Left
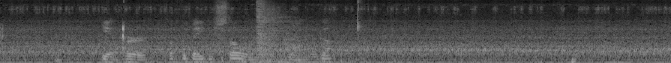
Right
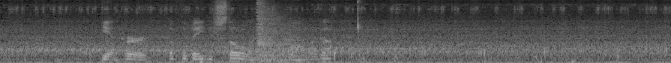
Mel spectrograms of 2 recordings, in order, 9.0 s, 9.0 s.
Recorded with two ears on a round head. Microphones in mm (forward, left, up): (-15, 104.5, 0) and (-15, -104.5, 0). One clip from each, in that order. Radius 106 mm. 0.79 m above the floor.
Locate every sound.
1.4 s a man speaking: 20° right (ahead or behind), 0.6 m
3.4 s an explosion: 5° left (ahead or behind), 1.8 m
4.8 s a finger snap: 20° right (ahead or behind), 1.4 m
